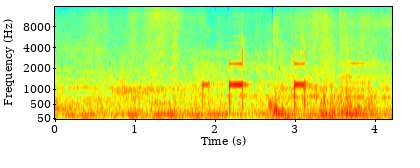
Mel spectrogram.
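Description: KONE MiniSpace traction elevator car running with a steady low hum. Two short electronic beeps come about two and three seconds in, the elevator's signal as the car reaches its floor.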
